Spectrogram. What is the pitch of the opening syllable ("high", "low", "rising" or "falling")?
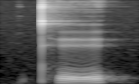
low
